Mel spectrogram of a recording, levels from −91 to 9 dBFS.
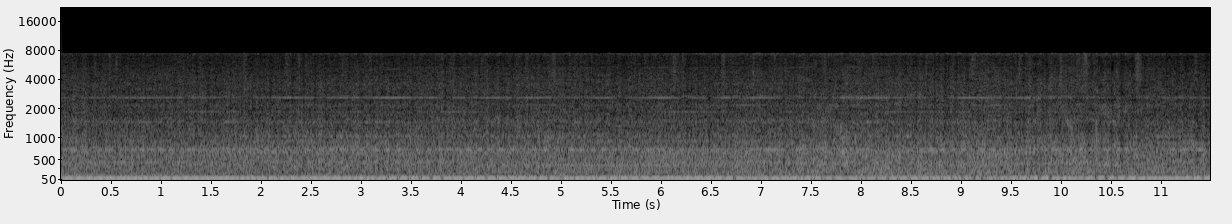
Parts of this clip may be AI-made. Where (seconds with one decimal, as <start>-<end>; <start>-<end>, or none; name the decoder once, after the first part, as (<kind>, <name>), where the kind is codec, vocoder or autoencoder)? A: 7.4-8.0 (codec, HILCodec); 9.7-10.8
